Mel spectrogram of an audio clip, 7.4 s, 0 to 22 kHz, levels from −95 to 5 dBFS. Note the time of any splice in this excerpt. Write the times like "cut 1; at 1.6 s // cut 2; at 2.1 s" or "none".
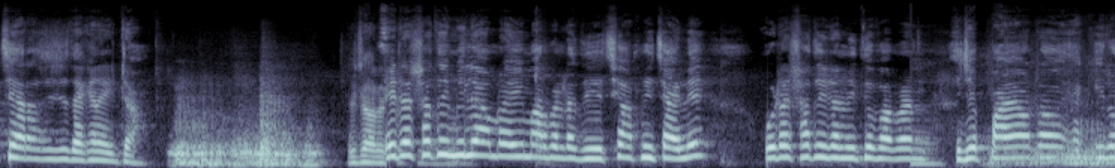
cut 1; at 1.0 s // cut 2; at 2.2 s // cut 3; at 6.2 s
